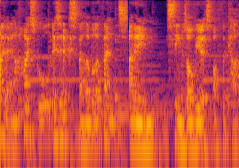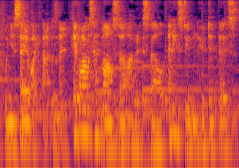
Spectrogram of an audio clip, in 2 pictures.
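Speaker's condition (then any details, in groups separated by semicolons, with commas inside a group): No condition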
